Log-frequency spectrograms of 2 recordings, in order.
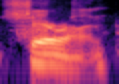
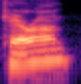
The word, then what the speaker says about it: Charon: You know, I want to ask him where he got the name Charon.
